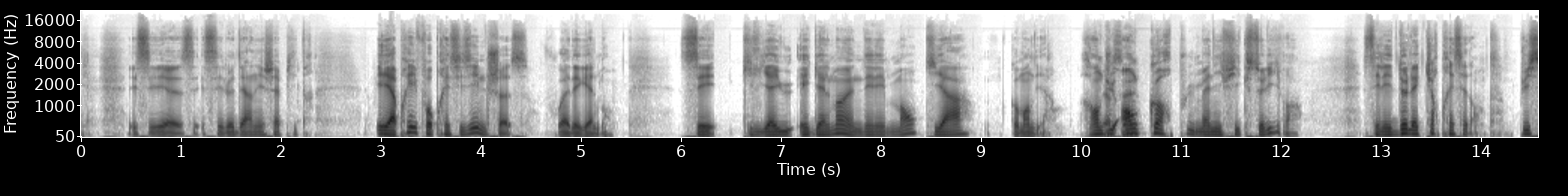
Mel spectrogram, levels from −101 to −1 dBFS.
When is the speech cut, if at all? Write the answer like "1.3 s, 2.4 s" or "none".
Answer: none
